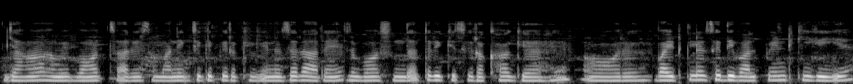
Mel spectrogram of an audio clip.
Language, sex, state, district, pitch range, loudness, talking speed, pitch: Hindi, female, Uttar Pradesh, Budaun, 180-190 Hz, -18 LUFS, 210 wpm, 180 Hz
